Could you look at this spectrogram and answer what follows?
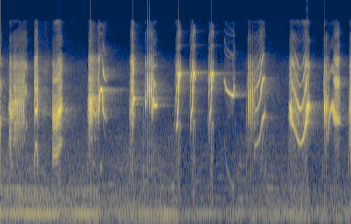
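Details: Long-tailed Shrike (cendet or pentet) of the Madura type, singing actively as a training recording: a rapid run of sharp, high chirps and squeaky notes, some with bending, wavering whistles, in quick bursts.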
